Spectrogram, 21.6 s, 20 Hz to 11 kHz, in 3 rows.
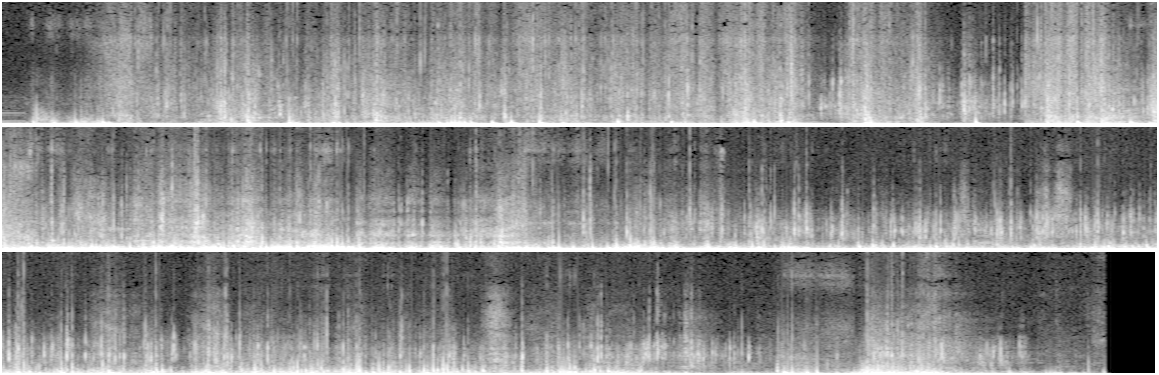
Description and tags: I recorded this sound back in 2002. This was recorded putting a mic up to and into the plastic syrup bag used for soda.
blood, goo, gore, gross, jelly, ooz, under, water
